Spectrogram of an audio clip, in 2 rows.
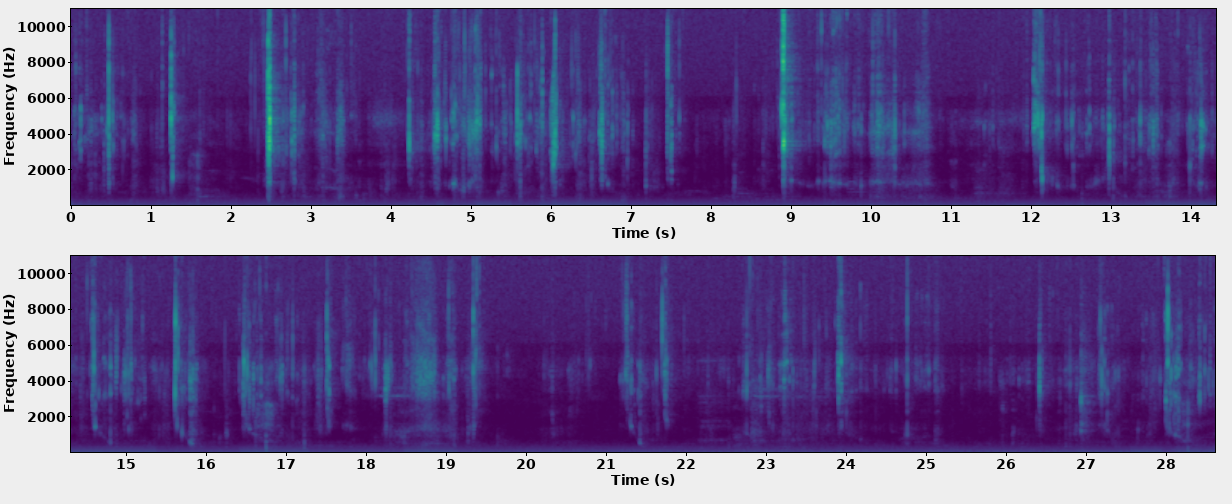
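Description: Close-up eating sounds of a man chewing and biting mutton off the bone: irregular wet clicks and crackles, with two sharper snaps about 2.5 and 9 seconds in. A low steady hum runs underneath.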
